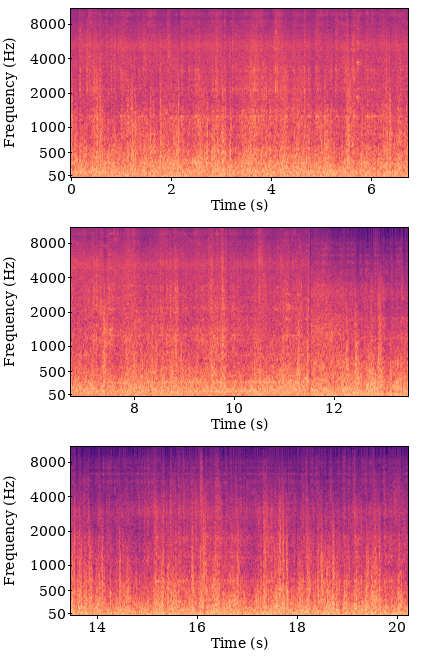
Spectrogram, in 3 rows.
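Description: Mahindra CJ3B jeep driving, heard from the open-top cabin: steady engine and road noise with frequent small rattles and knocks. The sound turns duller a little over halfway through.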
